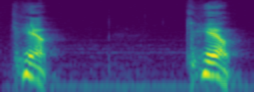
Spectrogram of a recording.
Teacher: The t after an n at the end of a word is usually a held t, and especially after an n, it almost feels like you are just stopping the n abruptly.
